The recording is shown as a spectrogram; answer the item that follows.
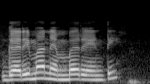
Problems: none marked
